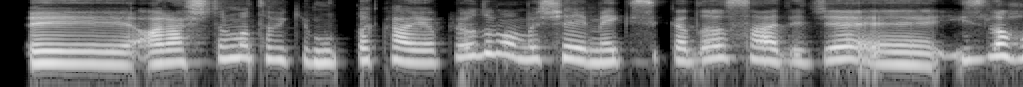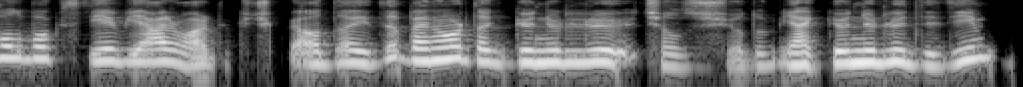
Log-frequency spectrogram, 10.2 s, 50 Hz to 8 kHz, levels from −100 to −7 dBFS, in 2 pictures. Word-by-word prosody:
Eee, 200 -2 +3
araştırma 220 +7 +2
tabii 255 -3 -4
ki 230 - -10
mutlaka 220 +3 -1
yapıyordum 285 +12 -2
ama 265 -6 0
şey 250 -1 +1
Meksika'da 220 +4 -2
sadece, 240 -4 0
eee, 195 -8 +1
Isla 290 +1 +1
Holbox 265 -1 -2
diye 230 -1 0
bir - - -3
yer 220 0 +2
vardı, 205 - -2
küçük - - -14
bir - - -1
adaydı. 200 +3 -3
Ben 230 0 +5
orada 245 -2 +4
gönüllü 210 0 +1
çalışıyordum, 170 +1 -9
ya 185 -1 +2
gönüllü 205 +2 +3
dediğim 215 +11 -2
220 Hz, 160 wpm, -24 LUFS, 200-255 Hz, -, Ben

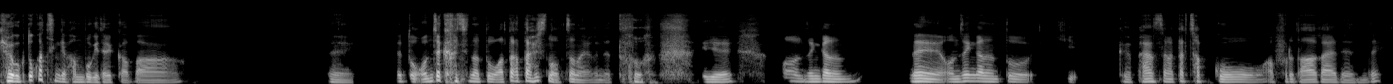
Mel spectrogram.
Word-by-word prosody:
결국 150 -5 +9
똑같은 195 -6 +3
게 125 - +2
반복이 115 -2 -1
될까 105 -2 -4
봐. 95 +4 -5 1.4
네. 100 -4 -6 0.4
근데 - - -4
또 - - +1
언제까지나 150 -1 +4
또 130 -4 0
왔다 115 0 +3
갔다 150 +2 +5
할 160 - +2
수는 175 - +1
없잖아요. 100 -2 -2
근데 100 -1 -10
또 - - -3 0.6
이게 115 +1 +1 0.5
언젠가는 130 -2 +1 0.5
네. 135 -4 +6
언젠가는 130 +2 +1
또 120 -5 -2 0.3
기 - - -14 0.4
그 115 - -8
방향성을 130 +1 -1
딱 145 - -2
잡고 115 -5 -2
앞으로 115 +2 -7
나아가야 110 0 0
되는데 105 +6 -9
120 Hz, 290 characters per minute, -24 LUFS, 110-135 Hz, 1.4 s, 결국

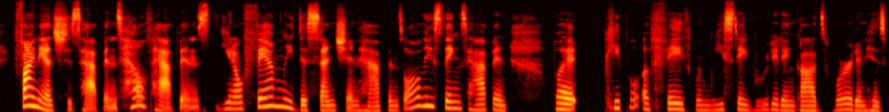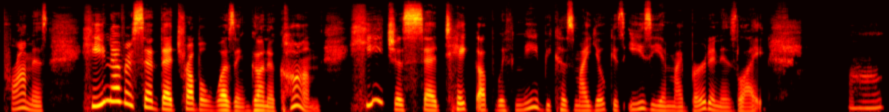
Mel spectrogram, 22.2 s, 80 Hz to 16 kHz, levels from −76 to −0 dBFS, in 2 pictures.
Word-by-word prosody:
finances 195 - +4
happens, - - -1
health - - -4
happens, 90 - 0
you 195 +2 -8
know, 195 +1 -4
family 265 -1 -3
dissension 155 -2 +2
happens, 145 +1 -8
all 255 +7 -7
these 290 -2 +1
things 210 -2 -1
happen. 165 -2 -6 0.6
But 180 -3 -1 0.3
people 230 +2 -10
of 180 - -8
faith, 190 -2 -6
when 155 -1 -15
we 160 +3 -14
stay 170 -2 +2
rooted 170 +2 -12
in 150 -1 -8
God's 145 -1 -3
word 170 +1 -7
and 145 -1 -10
His 140 -3 -1
promise, 185 -8 -5 0.4
he 300 +8 +3
never 425 -7 +3
said 235 -8 +7
that 175 -5 +4
trouble 165 -6 -2
wasn't 140 -3 0
gonna 150 -5 -3
come, 300 - -5 0.4
he 320 +4 -2 0.2
just 165 -4 +7
said 155 -3 +9
take 185 -1 +1
up 165 - -2
with 155 0 -11
me 205 +10 -9
because 155 -1 +2
my 145 -1 -5
yoke 160 +2 -10
is 145 - -1
easy 175 -5 -1
and 140 0 -10
my 130 0 -10
burden 150 - -8
is 125 0 -8
light. - - -8 1.1
Uh-huh? 215 +1 -15
165 Hz, 145 wpm, -24 LUFS, 150-210 Hz, 1.1 s, said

